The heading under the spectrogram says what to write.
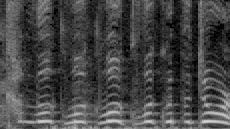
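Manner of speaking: put-on excitement. Retelling a man showing off the puddle lights on a car door: imitating him all excited. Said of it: "He's all excited".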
